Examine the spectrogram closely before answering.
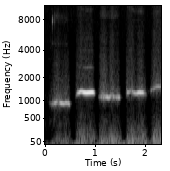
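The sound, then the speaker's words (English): A person whistles an unsteady attempt at a TV theme: five sustained, breathy, mid-pitched notes separated by short gaps. The notes stay nearly level, and the last one is slightly higher, over a faint low rumble. “I'm bad at whistling, but I forgot to ask for a music cue, so...”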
